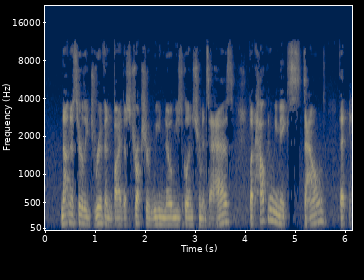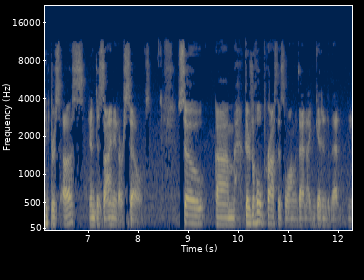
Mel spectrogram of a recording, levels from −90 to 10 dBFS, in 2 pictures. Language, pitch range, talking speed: English, 115-140 Hz, 195 wpm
